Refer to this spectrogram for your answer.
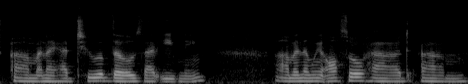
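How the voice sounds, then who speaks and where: Very deep and low, a woman's voice holds a monotone, flat intonation. The recording is very clean, with a silent background. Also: moderate pace. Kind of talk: casual vlog talk to camera.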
